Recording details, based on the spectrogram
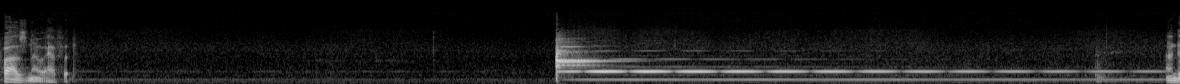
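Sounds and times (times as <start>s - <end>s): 
speech: 0.0s - 0.8s
gong struck and ringing: 5.6s - 11.7s.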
